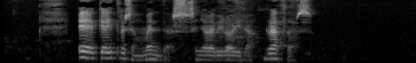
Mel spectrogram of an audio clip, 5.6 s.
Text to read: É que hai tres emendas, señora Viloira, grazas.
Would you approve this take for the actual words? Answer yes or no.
yes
